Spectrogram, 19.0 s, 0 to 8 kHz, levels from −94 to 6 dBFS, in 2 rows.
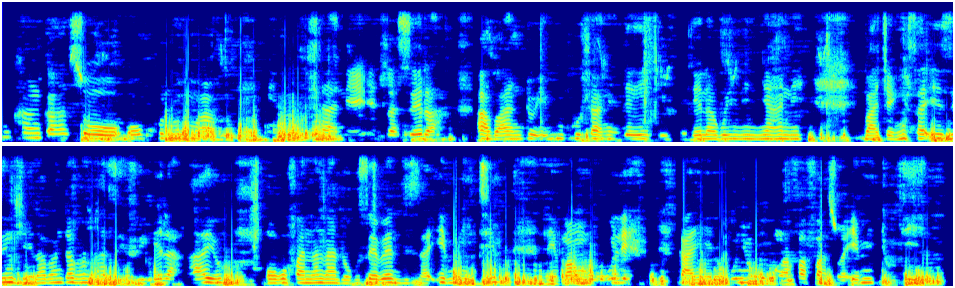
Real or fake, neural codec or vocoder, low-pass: real; none; 7.2 kHz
